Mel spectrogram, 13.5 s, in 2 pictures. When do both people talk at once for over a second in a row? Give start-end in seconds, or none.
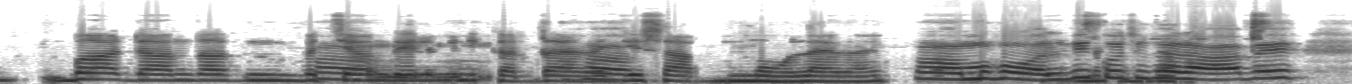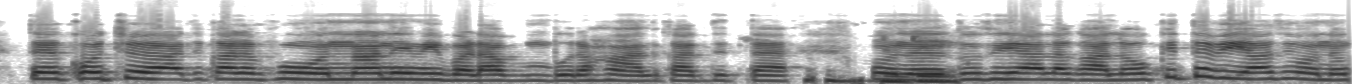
1.6-3.2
